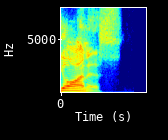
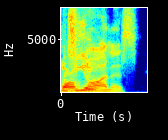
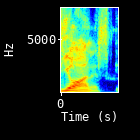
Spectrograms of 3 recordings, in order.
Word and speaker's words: Giannis: If he's in the top 10, say his name right. It's Giannis. It's not Giannis. It's Giannis.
